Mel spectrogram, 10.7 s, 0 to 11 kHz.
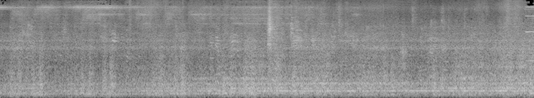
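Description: Seoul Metro Line 2 train, heard from inside the car while running between stations: a continuous rumble of wheels on rail under a steady hum from its Mitsubishi-based IGBT VVVF traction drive, growing slightly louder.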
